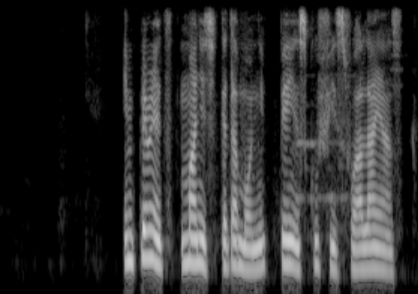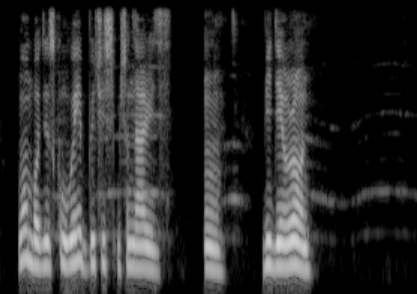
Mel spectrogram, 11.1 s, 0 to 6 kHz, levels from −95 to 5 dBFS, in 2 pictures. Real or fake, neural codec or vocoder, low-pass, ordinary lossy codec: real; none; 5.4 kHz; none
